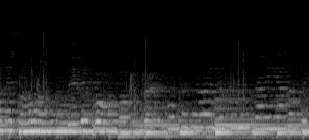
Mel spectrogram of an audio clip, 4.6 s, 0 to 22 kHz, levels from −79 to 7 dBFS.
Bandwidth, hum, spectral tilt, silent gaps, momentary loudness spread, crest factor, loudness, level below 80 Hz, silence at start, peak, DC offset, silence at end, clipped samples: 2.5 kHz; none; -11 dB/octave; none; 6 LU; 12 dB; -20 LUFS; -60 dBFS; 0 s; -6 dBFS; under 0.1%; 0 s; under 0.1%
